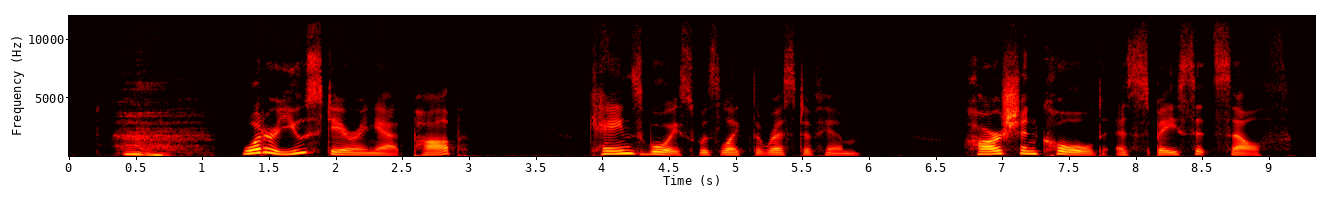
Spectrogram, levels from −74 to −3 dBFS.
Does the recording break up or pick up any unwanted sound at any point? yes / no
yes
